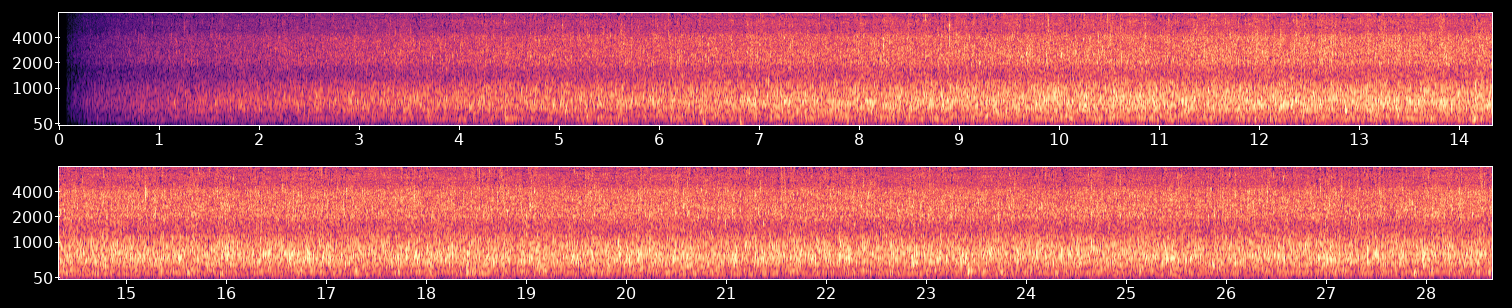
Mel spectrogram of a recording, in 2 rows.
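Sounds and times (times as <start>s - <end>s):
flowing stream: 0.1s - 28.6s.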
